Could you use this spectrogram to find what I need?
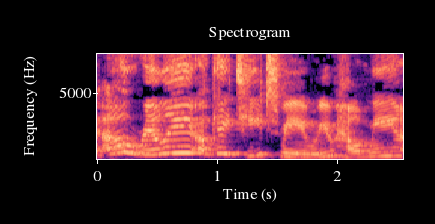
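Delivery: sugary high fake innocence, loud on really; a sarcastic wide-eyed fake innocence; mock naive. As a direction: play dumb and sweet to flatter him. Mocks condescending man.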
